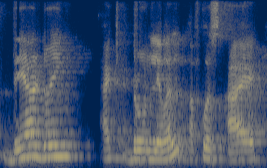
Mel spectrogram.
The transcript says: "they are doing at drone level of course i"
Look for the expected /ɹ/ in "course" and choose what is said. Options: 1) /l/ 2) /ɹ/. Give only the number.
2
